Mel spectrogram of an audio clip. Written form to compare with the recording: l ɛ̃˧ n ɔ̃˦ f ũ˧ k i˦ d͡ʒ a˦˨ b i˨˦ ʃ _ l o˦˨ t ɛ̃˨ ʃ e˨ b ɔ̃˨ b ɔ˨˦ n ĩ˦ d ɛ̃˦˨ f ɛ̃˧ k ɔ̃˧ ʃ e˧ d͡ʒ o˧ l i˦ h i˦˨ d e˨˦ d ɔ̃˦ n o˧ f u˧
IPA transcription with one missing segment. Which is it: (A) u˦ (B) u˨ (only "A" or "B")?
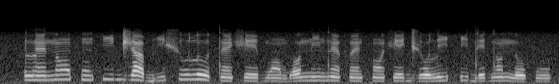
A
